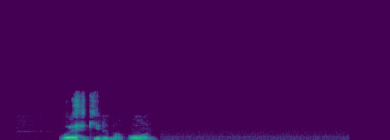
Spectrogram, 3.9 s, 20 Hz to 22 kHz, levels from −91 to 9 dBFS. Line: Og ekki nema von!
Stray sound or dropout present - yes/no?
no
